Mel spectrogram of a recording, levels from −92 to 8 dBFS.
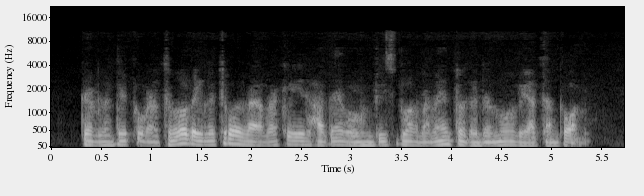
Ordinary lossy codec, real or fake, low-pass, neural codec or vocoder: AAC, 32 kbps; fake; 10.8 kHz; codec, 44.1 kHz, 2.6 kbps, DAC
